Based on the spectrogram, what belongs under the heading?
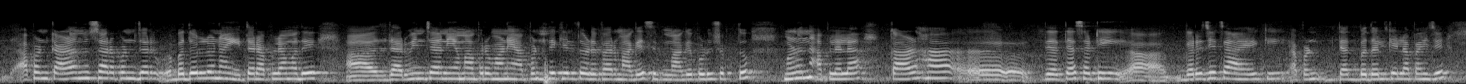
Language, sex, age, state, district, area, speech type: Marathi, female, 30-45, Maharashtra, Nanded, urban, spontaneous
